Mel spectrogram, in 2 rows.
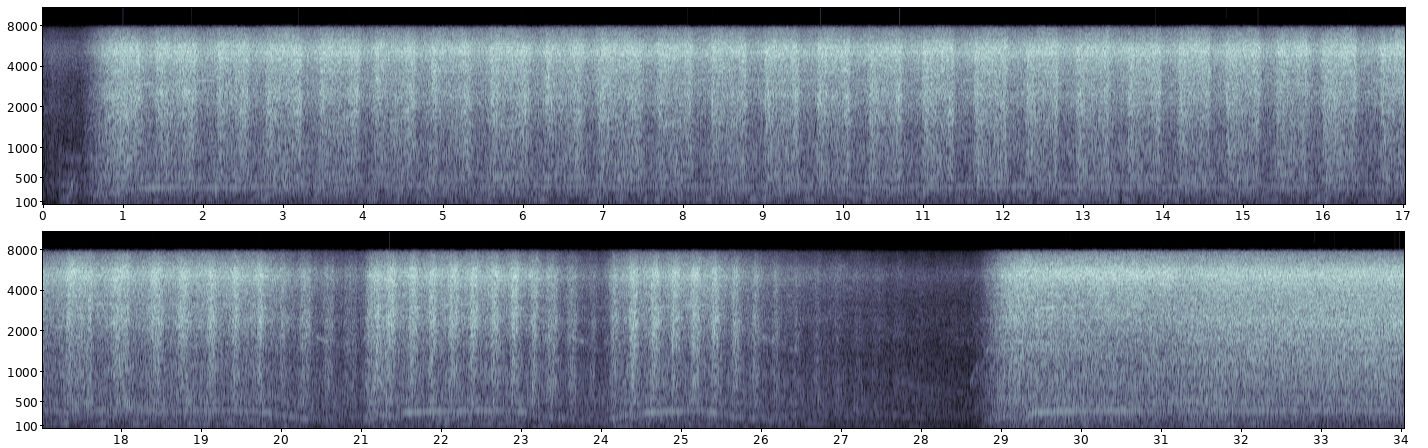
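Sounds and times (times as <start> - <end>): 
hand dryer in a village: 0.0 - 27.7, 28.6 - 34.0.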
